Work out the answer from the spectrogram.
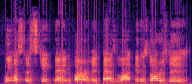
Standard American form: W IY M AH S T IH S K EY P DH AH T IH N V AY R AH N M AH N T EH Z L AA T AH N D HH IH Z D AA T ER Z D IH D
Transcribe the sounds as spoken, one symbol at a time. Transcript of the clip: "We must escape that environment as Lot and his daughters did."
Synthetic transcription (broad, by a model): W IY M AH S T IH S K EY P DH AH T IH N V AY R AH N M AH N T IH Z L AA T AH N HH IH Z D AA T ER Z D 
